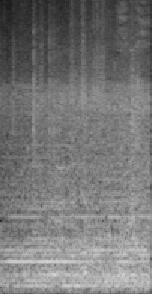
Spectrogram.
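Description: Cable car cabin running through its station: a steady mechanical rumble and clatter with a held whine.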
